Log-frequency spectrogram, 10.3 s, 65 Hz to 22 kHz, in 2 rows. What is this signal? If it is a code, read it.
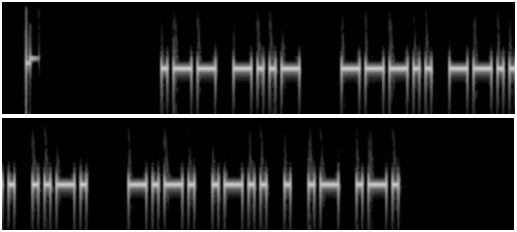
Morse code, heard as a keyed tone, about 20 wpm, 700 Hz. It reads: WX 87F CLEAR
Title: Practice QSO - Exchange 2 - Info - 20wpm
